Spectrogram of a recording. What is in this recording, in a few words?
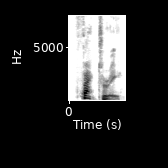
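"factory", British English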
